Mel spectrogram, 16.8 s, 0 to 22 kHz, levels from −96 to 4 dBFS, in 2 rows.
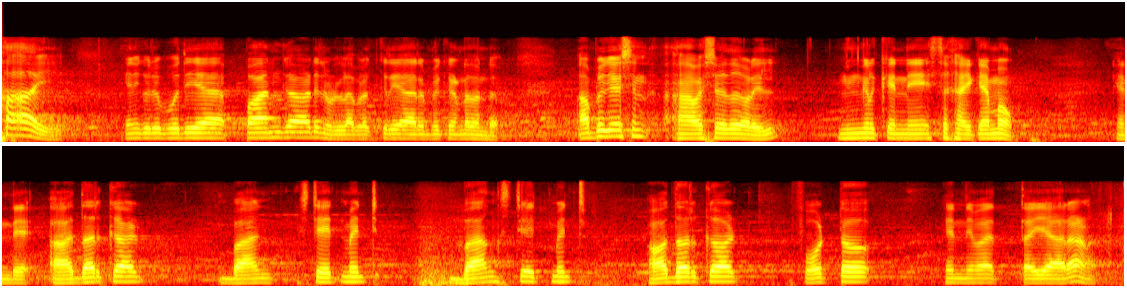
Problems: none marked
